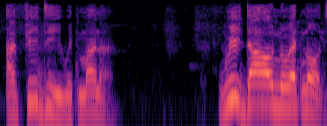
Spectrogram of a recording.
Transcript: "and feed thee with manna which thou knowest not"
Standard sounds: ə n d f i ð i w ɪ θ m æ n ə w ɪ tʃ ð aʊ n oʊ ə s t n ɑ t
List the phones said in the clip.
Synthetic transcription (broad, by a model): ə f i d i w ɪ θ m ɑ n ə w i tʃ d aʊ n oʊ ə t n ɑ t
